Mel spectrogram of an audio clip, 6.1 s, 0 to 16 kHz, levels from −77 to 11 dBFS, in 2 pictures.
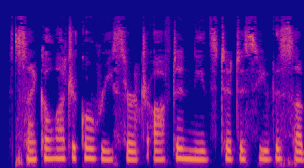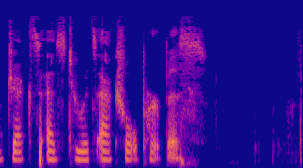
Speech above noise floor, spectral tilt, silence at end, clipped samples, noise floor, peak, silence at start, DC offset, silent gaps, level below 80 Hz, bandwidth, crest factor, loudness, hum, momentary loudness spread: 47 dB; -4.5 dB/octave; 1 s; under 0.1%; -66 dBFS; 0 dBFS; 0.1 s; under 0.1%; none; -54 dBFS; 11.5 kHz; 20 dB; -20 LUFS; none; 6 LU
